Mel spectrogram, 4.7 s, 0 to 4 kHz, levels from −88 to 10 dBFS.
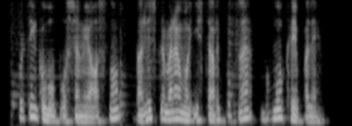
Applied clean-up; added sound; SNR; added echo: neural mask model DeepFilterNet 3.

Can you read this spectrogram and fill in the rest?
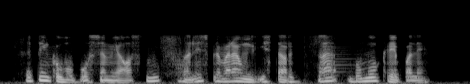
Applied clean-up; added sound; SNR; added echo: neural diffusion model UNIVERSE++.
